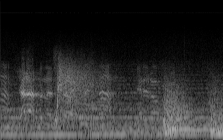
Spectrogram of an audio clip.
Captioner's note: whip cracks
